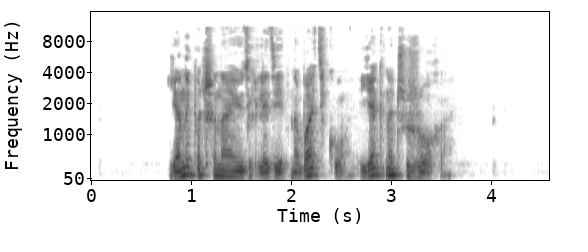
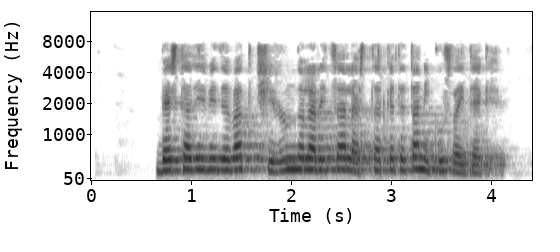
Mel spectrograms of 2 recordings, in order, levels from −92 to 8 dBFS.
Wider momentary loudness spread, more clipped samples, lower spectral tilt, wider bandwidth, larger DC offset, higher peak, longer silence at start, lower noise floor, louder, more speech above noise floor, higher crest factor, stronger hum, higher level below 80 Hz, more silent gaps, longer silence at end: about the same, 7 LU vs 8 LU; neither; first, -6 dB/octave vs -4 dB/octave; first, 11.5 kHz vs 8 kHz; neither; about the same, -4 dBFS vs -2 dBFS; first, 0.8 s vs 0.65 s; first, -85 dBFS vs -75 dBFS; second, -24 LUFS vs -18 LUFS; first, 62 dB vs 57 dB; about the same, 20 dB vs 16 dB; neither; first, -56 dBFS vs -68 dBFS; neither; first, 1 s vs 0.25 s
